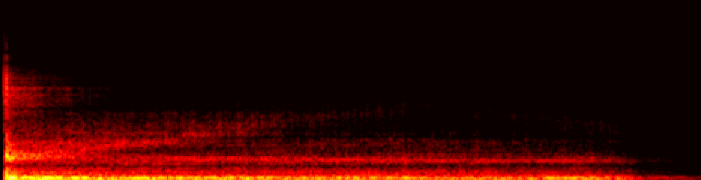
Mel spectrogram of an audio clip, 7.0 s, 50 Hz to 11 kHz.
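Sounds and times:
low impact: 0:00.0 - 0:06.3.

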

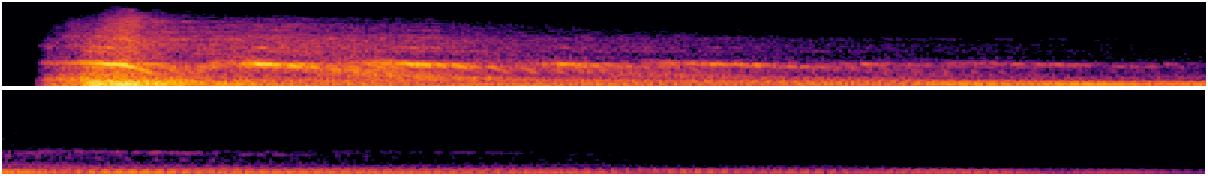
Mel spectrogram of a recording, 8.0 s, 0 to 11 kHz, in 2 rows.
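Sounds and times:
alien whoosh for video editing: 0:00.1 - 0:04.7.

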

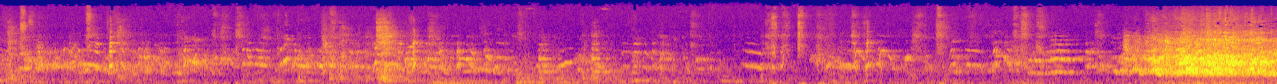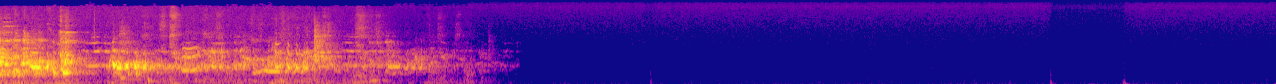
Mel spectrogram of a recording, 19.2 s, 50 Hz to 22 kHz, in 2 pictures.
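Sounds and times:
six-month-old male turkeys calling indoors, startled: 0:00.0 - 0:13.4.

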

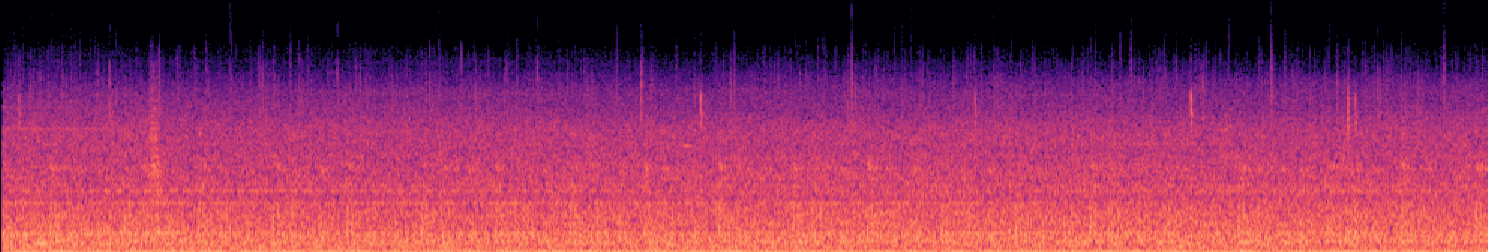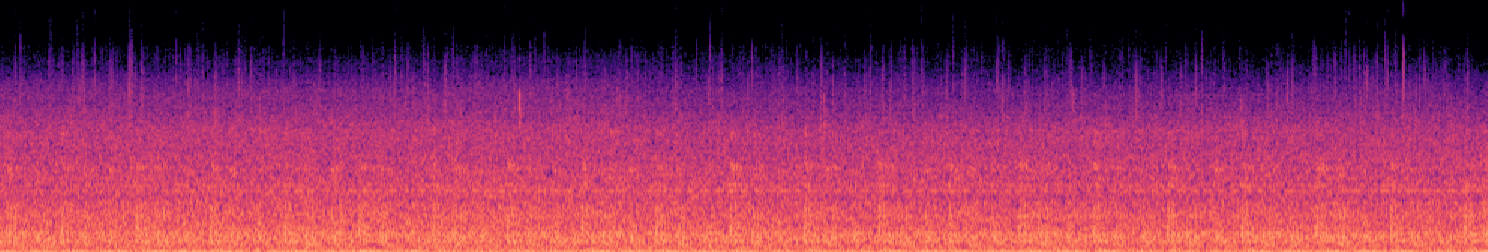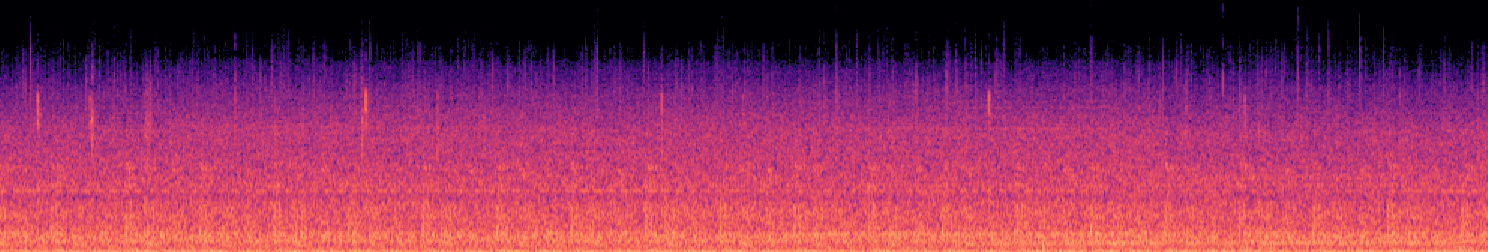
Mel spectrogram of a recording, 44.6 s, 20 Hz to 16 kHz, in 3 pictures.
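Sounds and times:
Freshwater class ferry engine idling recorded submerged: 0:00.0 - 0:44.6.

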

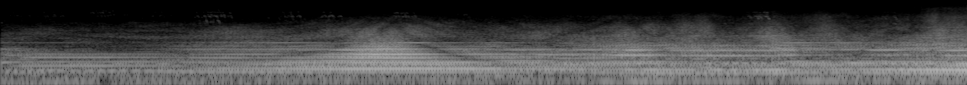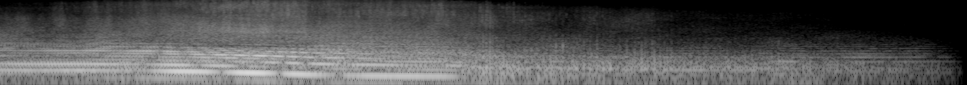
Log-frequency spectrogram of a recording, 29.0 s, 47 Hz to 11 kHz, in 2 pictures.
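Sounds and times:
Supermarine Spitfire Mk XVI aircraft landing: 0:00.0 - 0:28.6.

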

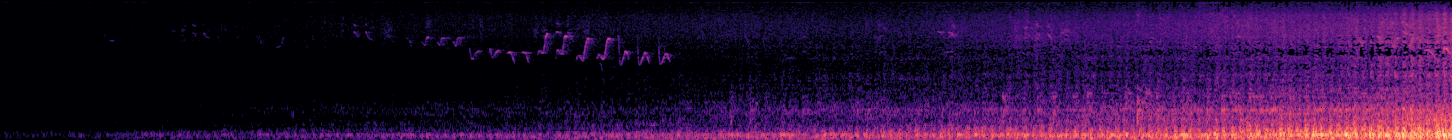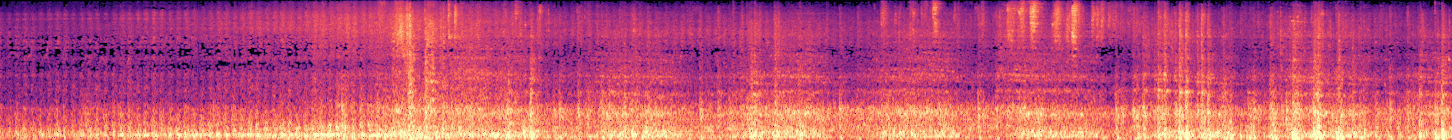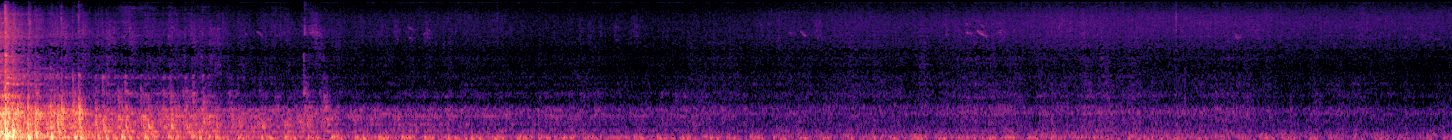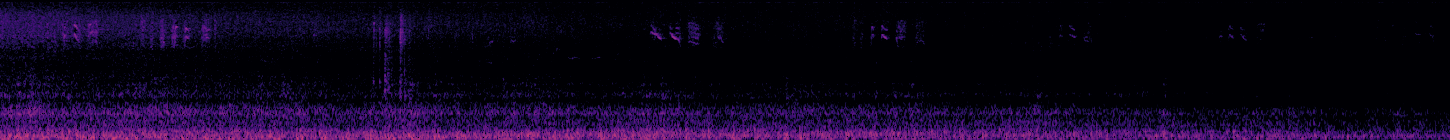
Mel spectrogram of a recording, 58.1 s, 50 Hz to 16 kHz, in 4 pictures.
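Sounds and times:
steam train passing at high speed: 0:05.9 - 0:47.1.

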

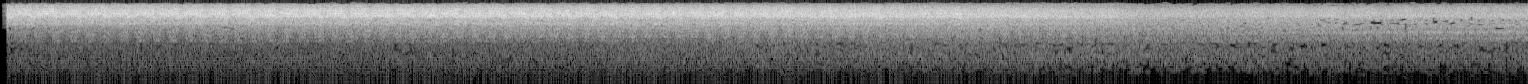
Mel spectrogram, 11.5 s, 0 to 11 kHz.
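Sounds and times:
cicadas buzzing: 0:00.0 - 0:11.4.

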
